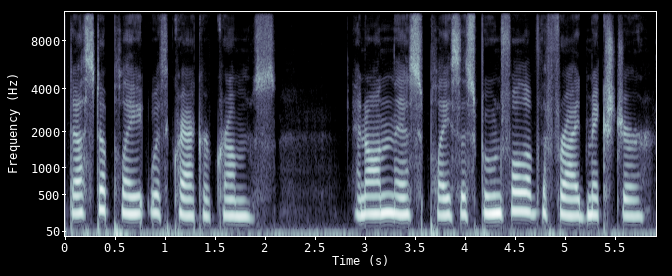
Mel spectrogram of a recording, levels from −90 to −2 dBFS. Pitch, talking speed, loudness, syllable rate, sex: 230 Hz, 160 wpm, -15 LUFS, 4.4 syllables/s, female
